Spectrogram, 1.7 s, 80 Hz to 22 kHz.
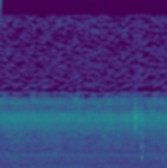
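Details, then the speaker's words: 2012 Hyundai Elantra with P0301–P0303 misfire codes, AC off and not fully warmed up. It has a low, lumpy, pulsing idle with the tach jumping, a pronounced misfire, during a cylinder power balance test. "I don't know if you can hear that on camera, but look at the tach here. You see it jumping around. That's that very pronounced fish bite misfire."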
